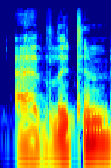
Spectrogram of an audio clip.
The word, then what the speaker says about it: ad litem: It was not until I met my lawyer, my guardian ad litem.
